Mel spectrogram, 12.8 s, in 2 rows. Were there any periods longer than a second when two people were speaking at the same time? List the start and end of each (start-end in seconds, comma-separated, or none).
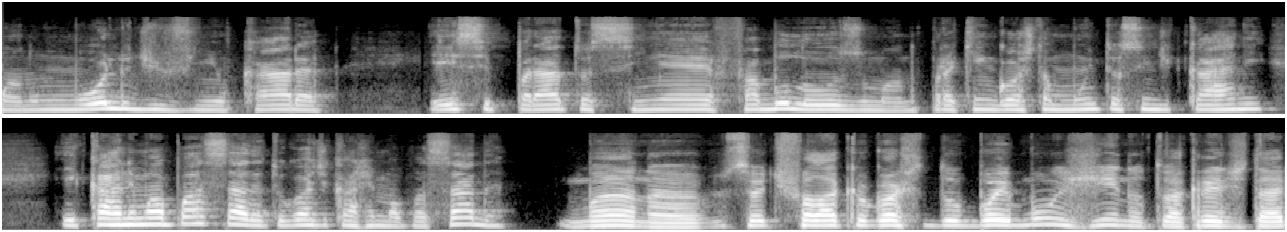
none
